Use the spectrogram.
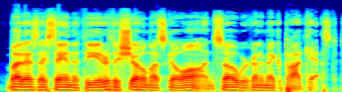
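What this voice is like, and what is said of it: Heavily congested voice. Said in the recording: “my voice is heavily congested today”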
